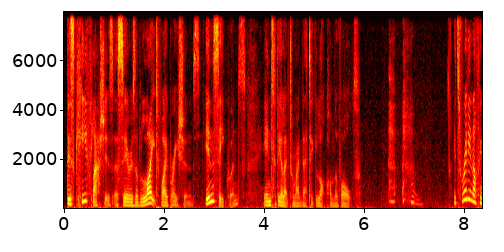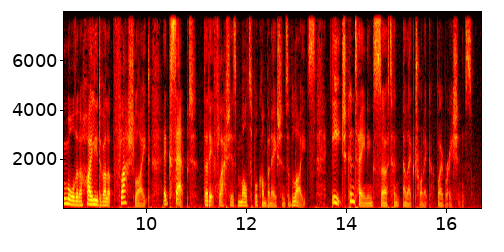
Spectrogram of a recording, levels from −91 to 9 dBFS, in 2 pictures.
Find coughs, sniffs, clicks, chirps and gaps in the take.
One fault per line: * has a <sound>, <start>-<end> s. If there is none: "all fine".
* has a cough, 6.5-7.2 s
